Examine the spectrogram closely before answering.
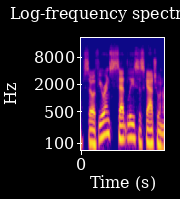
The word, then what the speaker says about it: Saskatchewan: The reason I say Saskatchewan and not Saskatchewan is because a friend of mine who is a storm chaser in Saskatchewan, she pronounces it Saskatchewan.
